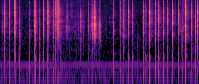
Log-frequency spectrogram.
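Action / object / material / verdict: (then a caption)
tap / plastic sunglasses / plastic / none. Fingernails tap rapidly on the frame, arms and dark lenses of a pair of black plastic sunglasses held close. The result is a quick, uneven run of sharp, bright clicks that stop almost instantly, over a faint steady low hum.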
